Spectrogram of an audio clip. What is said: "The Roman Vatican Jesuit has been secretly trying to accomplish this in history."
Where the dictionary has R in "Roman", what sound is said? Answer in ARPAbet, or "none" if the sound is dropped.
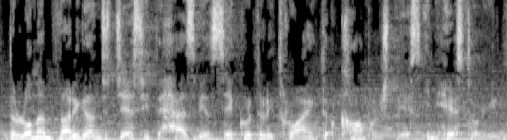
R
